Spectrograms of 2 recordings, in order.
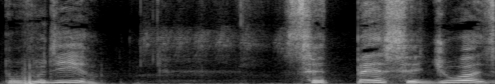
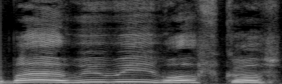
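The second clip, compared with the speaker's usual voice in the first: a higher, lightly put-on voice for the old neighbour; neighbour's reply; 8 semitones higher, slower than usual. Retelling the old neighbour's answer on the doorstep, a lightly higher voice. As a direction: voice the elderly neighbour lightly, pitched up.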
